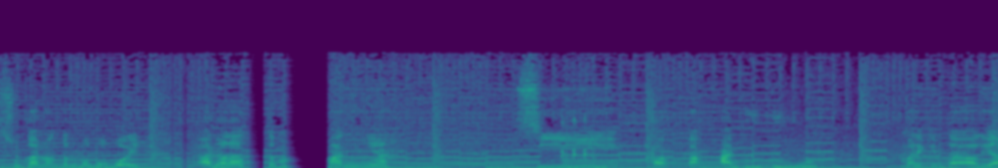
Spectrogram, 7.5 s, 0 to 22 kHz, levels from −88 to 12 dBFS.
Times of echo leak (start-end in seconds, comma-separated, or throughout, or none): none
